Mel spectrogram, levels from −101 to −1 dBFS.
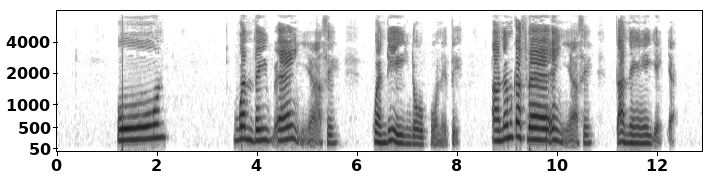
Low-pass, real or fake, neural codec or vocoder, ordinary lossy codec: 7.2 kHz; real; none; MP3, 64 kbps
